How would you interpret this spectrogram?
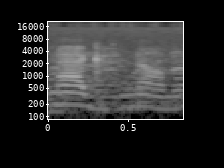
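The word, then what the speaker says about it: magnum: with what you've been drinking Charlie and it's pronounced mag num I don't care if it's pronounced box car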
